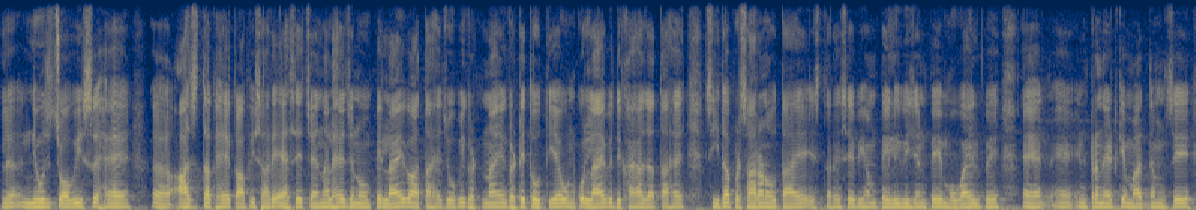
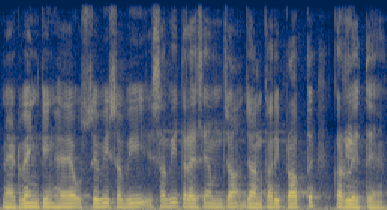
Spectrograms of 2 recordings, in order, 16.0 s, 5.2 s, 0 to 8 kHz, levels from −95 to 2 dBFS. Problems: background sounds at intervals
